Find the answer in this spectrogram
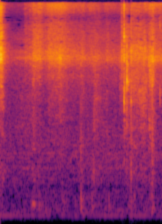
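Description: Faint handling noise: a few light clicks and rustles of plastic-and-card Wallflowers refill packs being moved.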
